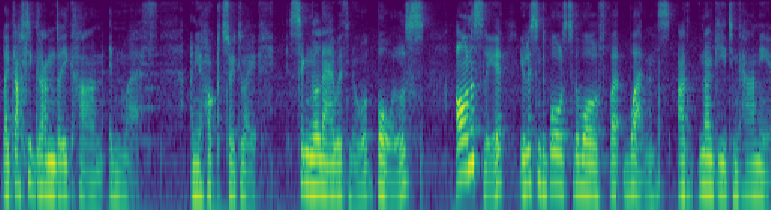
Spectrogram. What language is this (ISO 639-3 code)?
cym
